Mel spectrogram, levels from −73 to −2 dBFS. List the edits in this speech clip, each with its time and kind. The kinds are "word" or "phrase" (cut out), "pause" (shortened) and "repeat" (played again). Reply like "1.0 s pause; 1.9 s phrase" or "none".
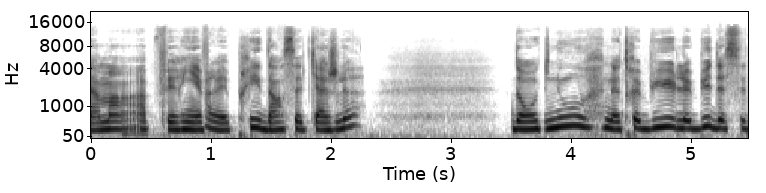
0.9 s word; 3.8 s word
